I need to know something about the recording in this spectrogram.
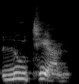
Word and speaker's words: Lucian: cosa muy importante que en el idioma Romano la c se pronuncia como ch en español por ejemplo el nombre lucian lo leerías en español lucian pero en rumano es lucian por eso de este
